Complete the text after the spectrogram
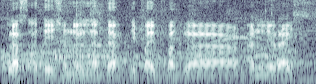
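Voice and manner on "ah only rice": ordinary delivery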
